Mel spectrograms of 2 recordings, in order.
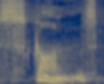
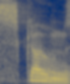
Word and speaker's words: scone: minute starting now well I'm glad that you pronounced it scon Nicholas because as you know a lot of people seem to think it's scones and I don't like that but there's a big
